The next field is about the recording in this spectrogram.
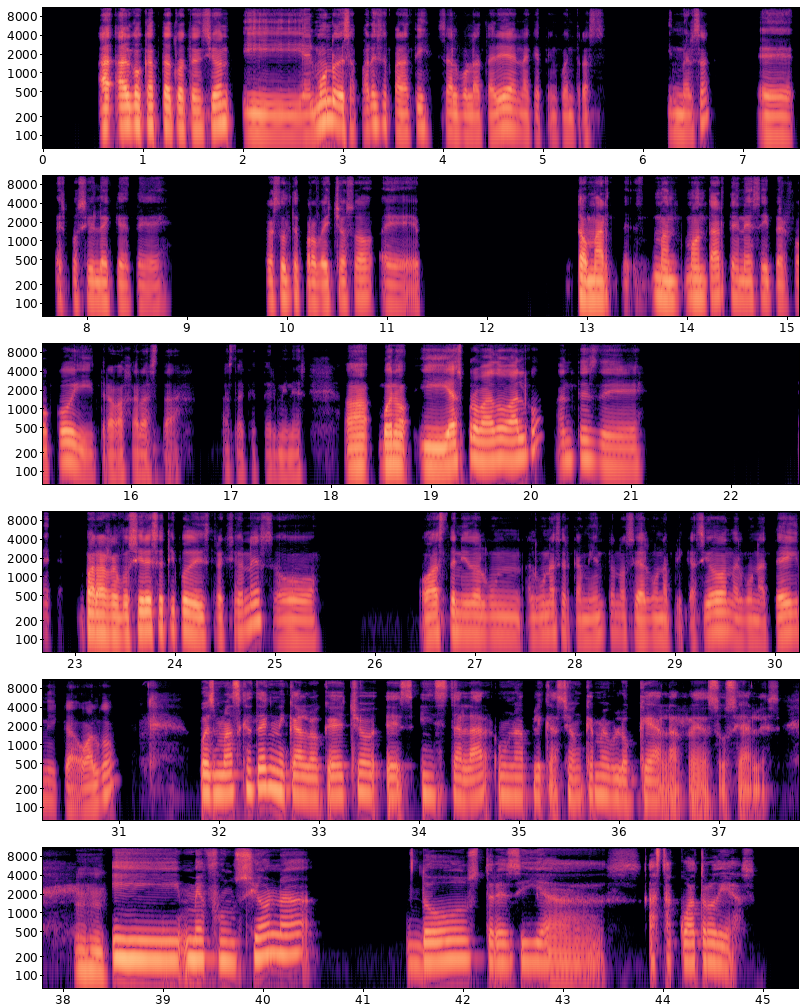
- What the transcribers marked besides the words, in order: other noise
- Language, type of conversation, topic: Spanish, advice, ¿Cómo puedo evitar distraerme con el teléfono o las redes sociales mientras trabajo?
- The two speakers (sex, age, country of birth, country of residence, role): female, 45-49, Mexico, Mexico, user; male, 35-39, Mexico, Mexico, advisor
